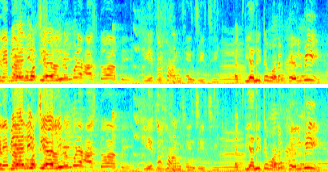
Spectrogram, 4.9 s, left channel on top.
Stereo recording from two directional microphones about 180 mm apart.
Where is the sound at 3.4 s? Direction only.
60° left (ahead or behind).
